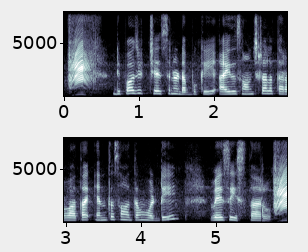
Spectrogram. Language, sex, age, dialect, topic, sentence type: Telugu, female, 41-45, Utterandhra, banking, question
